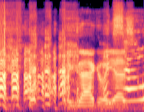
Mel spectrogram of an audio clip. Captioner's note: laughing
